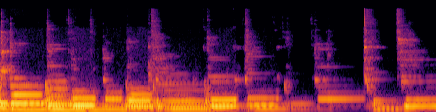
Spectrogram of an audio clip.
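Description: Six-string electric bass playing a quick jazz phrase of plucked notes over a looped bass line.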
